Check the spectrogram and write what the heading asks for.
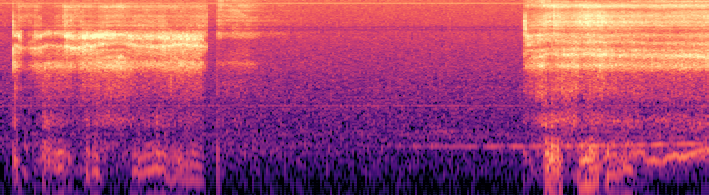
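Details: Pet dog sleeping and dreaming: two snoring breaths with a rough, rattling buzz separated by a quiet pause; snoring.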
